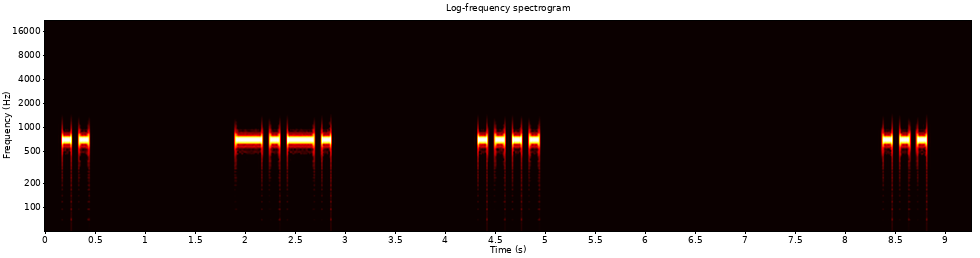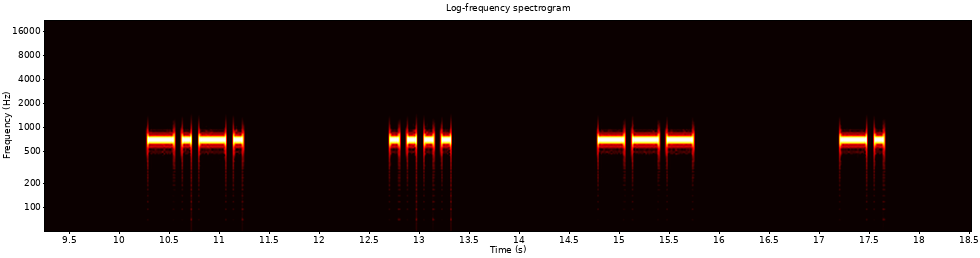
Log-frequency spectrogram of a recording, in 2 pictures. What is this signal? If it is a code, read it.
Morse code, heard as a keyed tone, about 14 wpm, spaced as for 5 wpm, 700 Hz. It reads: ICH SCHON
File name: Morsekurs / Witze / Witz 26. Februar 2019, 25 F70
